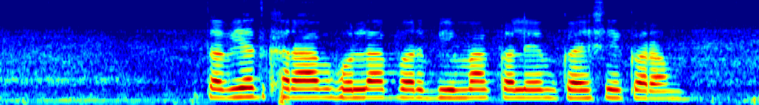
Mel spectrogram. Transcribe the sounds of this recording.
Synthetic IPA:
t̪əbijət̪kʰəɾabɦolapəɾbimakəlemkəjsekəɾəm

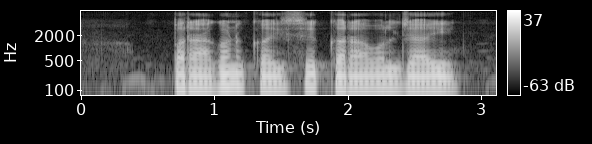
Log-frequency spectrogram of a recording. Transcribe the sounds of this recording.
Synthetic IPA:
pəɾaːɡəɳkəɪsekəɾaːʋəld͡ʒaːiː

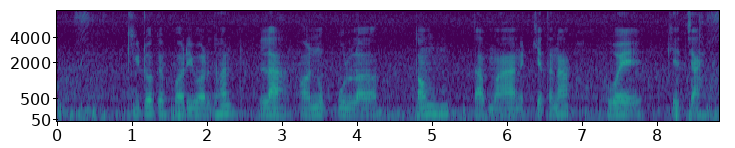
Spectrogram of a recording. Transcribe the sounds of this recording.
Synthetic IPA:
kiʈokepəɾibəɾd̪ʱən | laənukul | t̪əmt̪apmanket̪na | hoe | ket͡ʃaɦi

